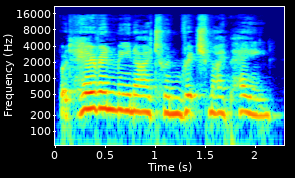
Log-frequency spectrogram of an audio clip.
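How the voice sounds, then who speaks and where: A young woman playing a lovelorn tragic heroine in a classical Shakespeare monologue, sorrowful and measured, with long theatrical pauses. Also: on the high side, steady tone, dark tone, distant mic, close to an everyday voice. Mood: pained resolve. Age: young adult. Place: small bedroom, indoors. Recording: roomy echo.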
